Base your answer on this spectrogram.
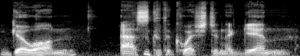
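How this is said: It is said in a sinister tone, like Death.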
